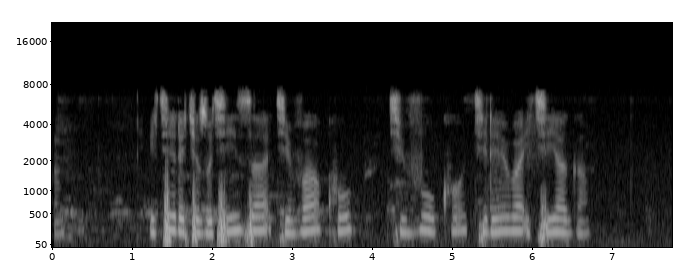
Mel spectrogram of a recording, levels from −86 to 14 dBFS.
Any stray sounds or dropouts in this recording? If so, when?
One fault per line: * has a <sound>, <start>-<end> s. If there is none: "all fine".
all fine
